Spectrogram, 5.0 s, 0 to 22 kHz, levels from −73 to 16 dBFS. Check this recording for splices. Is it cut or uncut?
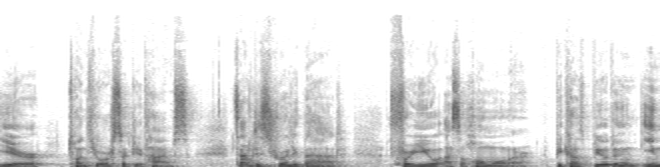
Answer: uncut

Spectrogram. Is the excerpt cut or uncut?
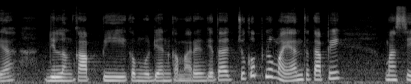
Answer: uncut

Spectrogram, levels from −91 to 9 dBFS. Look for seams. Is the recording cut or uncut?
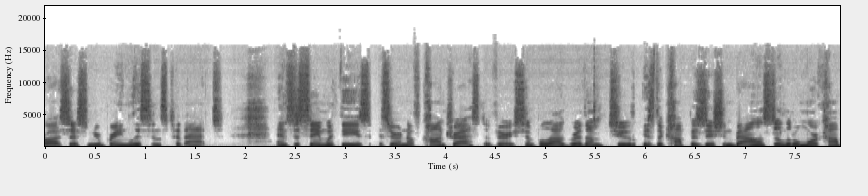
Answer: cut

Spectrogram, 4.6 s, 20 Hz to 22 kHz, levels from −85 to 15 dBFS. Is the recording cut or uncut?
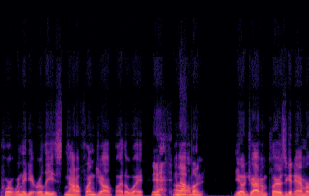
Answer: uncut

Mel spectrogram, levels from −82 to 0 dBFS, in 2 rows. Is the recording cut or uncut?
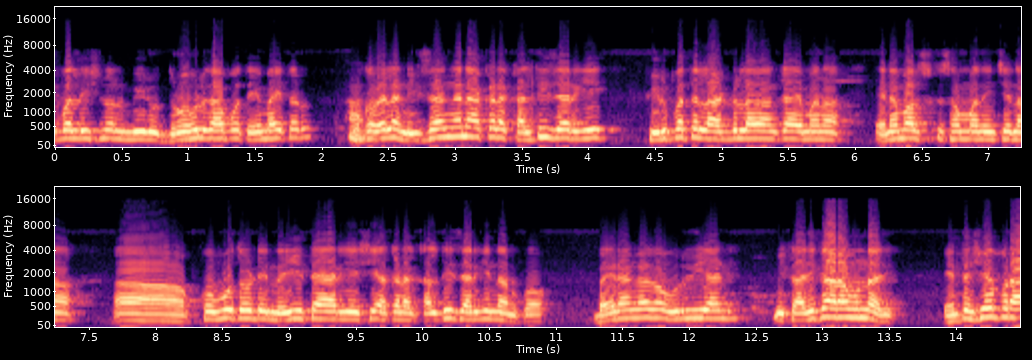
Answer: uncut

